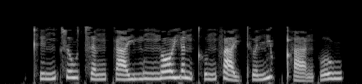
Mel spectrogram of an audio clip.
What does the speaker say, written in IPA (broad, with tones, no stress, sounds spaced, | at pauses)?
kʰ ɪ˨˥ ŋ t͡s o˧ w t͡s ɐ˨˧ ŋ k aː˨˧ j m ʊ˧ ŋ n̪ ɔː˥ j ɐ˨ n kʰ ʊ˨˥ ŋ f aː˨˩ j t̪ʰ ɵ˨˥ n j ʊ˥ k̚ pʰ aː˨˩ ŋ k o˥ w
